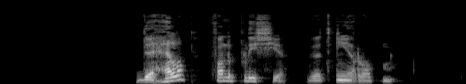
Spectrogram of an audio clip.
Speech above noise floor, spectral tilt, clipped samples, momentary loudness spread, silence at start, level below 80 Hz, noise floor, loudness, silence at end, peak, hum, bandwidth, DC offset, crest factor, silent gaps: 54 dB; -5.5 dB/octave; under 0.1%; 15 LU; 1.35 s; -58 dBFS; -76 dBFS; -23 LUFS; 0.75 s; -2 dBFS; none; 11.5 kHz; under 0.1%; 24 dB; none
